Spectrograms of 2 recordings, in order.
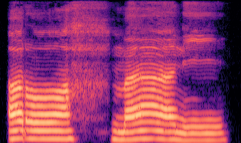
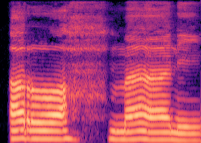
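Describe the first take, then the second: No difference in how they are said.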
